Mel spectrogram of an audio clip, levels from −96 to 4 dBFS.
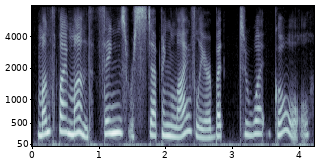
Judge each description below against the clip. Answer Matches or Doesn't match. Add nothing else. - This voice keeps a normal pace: Matches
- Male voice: Doesn't match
